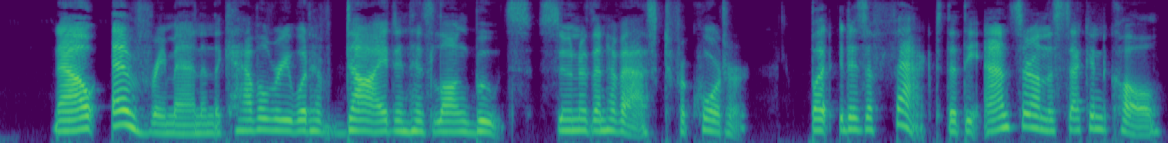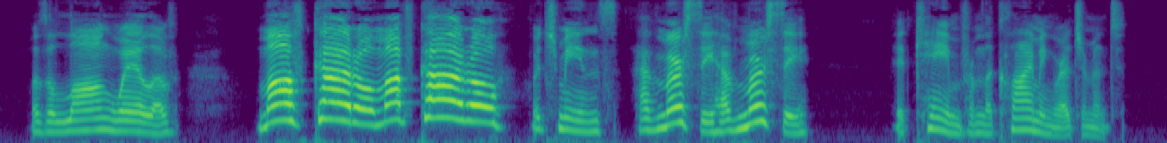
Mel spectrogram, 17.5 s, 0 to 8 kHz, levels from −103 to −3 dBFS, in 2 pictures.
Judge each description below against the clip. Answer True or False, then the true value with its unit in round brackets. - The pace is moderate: True (180 wpm)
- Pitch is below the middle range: False (185 Hz)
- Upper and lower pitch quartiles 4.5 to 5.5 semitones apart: True (4.9 semitones)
